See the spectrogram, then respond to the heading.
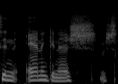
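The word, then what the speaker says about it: Antigonish: which is saint francis xavier whatever it's in anaganesh which is how it's pronounced not antogonish it's a what that's where it's located like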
